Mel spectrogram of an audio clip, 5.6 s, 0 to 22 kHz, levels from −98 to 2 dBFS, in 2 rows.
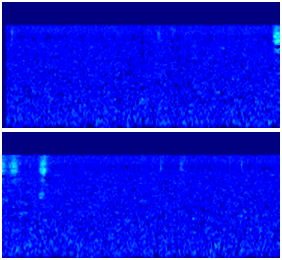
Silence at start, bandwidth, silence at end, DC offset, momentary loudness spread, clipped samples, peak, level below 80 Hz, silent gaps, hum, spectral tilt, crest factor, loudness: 0.05 s; 11.5 kHz; 0 s; under 0.1%; 12 LU; under 0.1%; -38 dBFS; under -90 dBFS; none; none; 0 dB/octave; 26 dB; -62 LUFS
